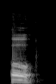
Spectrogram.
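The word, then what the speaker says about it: eau: Oh.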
